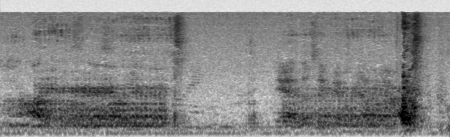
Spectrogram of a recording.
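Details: Lucy, a female Bulldog, upset at an apparent impostor of herself in a picture: a sustained low rumbling growl for nearly two seconds, a short gap, then further grumbling and a sharp snort near the end.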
